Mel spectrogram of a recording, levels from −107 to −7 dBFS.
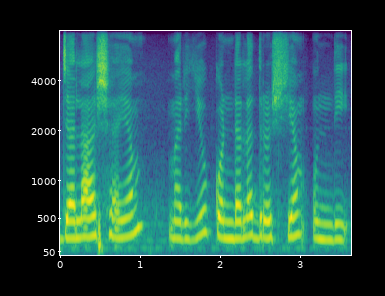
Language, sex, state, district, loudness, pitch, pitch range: Telugu, female, Telangana, Hyderabad, -17 LUFS, 245 Hz, 225-260 Hz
